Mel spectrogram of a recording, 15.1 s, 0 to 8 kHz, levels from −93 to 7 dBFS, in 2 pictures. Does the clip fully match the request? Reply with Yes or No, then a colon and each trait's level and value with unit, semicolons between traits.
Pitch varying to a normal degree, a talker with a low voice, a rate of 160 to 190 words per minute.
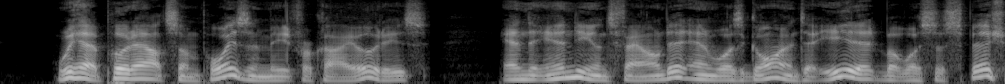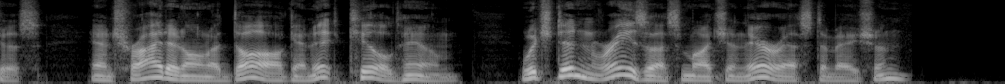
No: wide, 7.3 semitones; low, 110 Hz; average, 165 wpm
